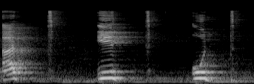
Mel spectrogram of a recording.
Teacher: اس میں آخر میں ہمس کی آواز آتی ہے، ہمس، ٹھیک ہے. حروف محموسہ میں سے یہ ہے، یعنی کہ اس میں آپ کی سانس جو ہے وہ جاری ہوتی ہے. ات، ات، ات، ٹھیک ہے، تا کے اندر.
